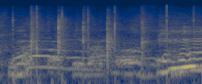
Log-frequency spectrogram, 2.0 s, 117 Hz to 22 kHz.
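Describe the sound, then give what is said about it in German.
Family members clap for a singing toddler under two years old in a small flat outside Nairobi: a few sharp hand claps are scattered among voices. “Der Kleinste, noch nicht 2 Jahre alt, singt und bekommt dafür Applaus.”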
